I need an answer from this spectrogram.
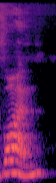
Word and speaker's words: one: a one rupee coin because the o in one sounds as w then a university because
